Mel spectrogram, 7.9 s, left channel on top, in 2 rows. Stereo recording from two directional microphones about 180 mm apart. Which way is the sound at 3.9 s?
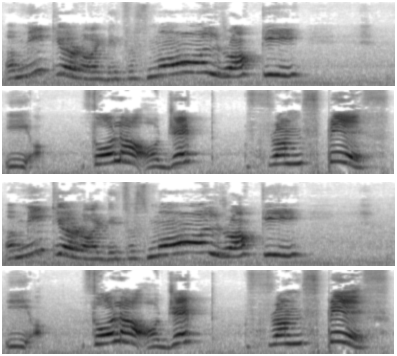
45° left (ahead or behind).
